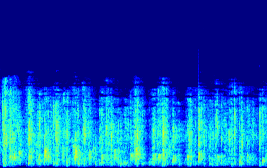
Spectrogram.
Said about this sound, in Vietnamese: Xin quý vị cho một tràng pháo tay nữa.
